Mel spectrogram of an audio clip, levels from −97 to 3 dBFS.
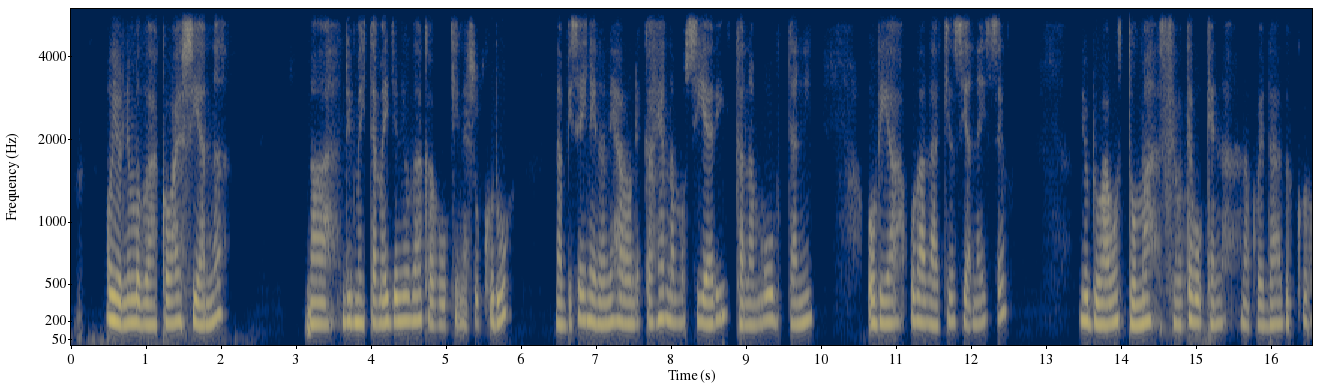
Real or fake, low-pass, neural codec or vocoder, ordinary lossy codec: fake; 5.4 kHz; codec, 16 kHz, 0.5 kbps, X-Codec, WavLM features, trained on Multilingual LibriSpeech; Opus, 32 kbps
